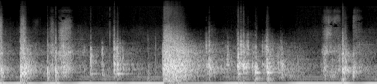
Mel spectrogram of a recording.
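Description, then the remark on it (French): A door is pulled shut with a solid thud in the middle as a man pulls another man inside by the arm, surrounded by a flurry of sharp knocks and scuffling clatter; no one speaks. “Il le tire par le bras et ferme la porte.”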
